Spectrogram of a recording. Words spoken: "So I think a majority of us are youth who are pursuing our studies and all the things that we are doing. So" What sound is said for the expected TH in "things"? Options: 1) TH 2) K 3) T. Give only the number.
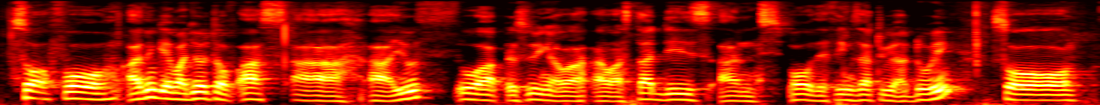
1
